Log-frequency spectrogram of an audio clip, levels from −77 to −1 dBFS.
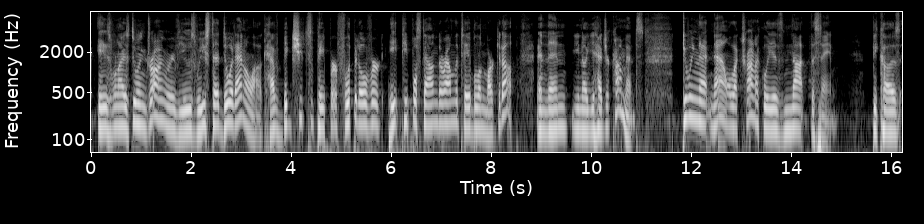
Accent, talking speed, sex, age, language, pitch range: American, 175 wpm, male, 50-69, English, 140-170 Hz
